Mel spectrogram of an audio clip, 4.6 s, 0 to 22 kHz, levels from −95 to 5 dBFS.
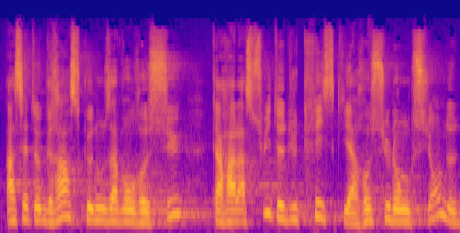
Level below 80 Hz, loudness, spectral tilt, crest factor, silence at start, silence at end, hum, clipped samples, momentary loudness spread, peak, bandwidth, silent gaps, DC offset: -66 dBFS; -19 LUFS; -3.5 dB/octave; 16 dB; 0.05 s; 0 s; none; under 0.1%; 5 LU; -4 dBFS; 16 kHz; none; under 0.1%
